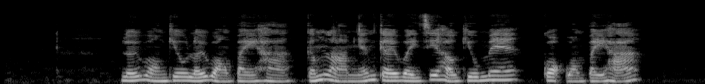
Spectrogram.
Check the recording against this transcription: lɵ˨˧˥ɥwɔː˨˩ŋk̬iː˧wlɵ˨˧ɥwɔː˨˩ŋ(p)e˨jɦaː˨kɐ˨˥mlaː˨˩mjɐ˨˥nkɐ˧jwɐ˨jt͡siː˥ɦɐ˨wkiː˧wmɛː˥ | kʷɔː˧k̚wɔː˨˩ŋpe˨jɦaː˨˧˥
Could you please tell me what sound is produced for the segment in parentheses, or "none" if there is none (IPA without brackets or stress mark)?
p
